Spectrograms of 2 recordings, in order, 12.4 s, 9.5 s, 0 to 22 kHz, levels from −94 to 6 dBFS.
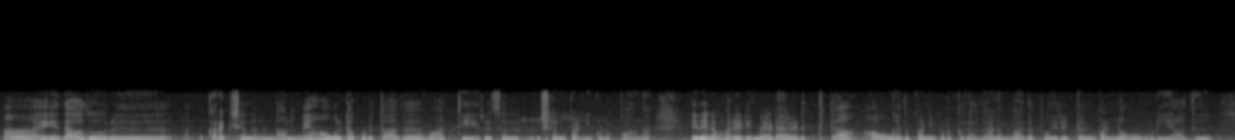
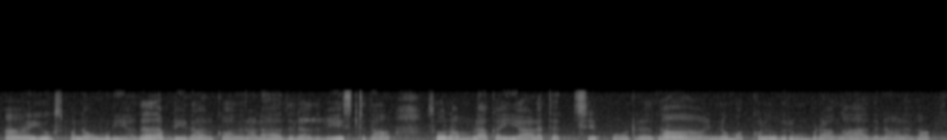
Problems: constant background noise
